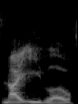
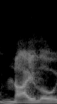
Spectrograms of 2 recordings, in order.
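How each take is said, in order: First: The name is said with three syllables. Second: The name is said with two syllables. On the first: The speaker calls it right. "it's Nihilo" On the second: The speaker calls it wrong. "you still call it Nilo"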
